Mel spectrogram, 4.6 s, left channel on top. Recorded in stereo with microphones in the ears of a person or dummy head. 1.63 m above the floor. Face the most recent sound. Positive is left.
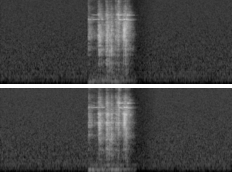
turn(degrees=65)  # may be behind; listen again after turning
